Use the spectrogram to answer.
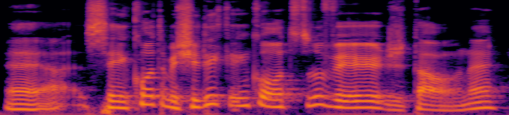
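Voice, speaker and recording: A Brazilian man with a mid-pitched voice talks as an interview guest. He explains ideas in a conversational, anecdotal way, reaching for everyday examples and often adding small check-in tags. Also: sing-song, normal speed, vocal fry. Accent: Brazilian Portuguese. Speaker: guest psychoanalysis author.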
